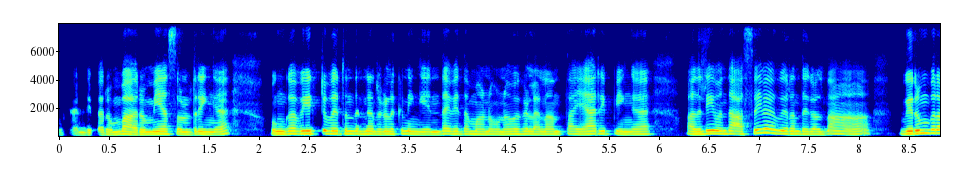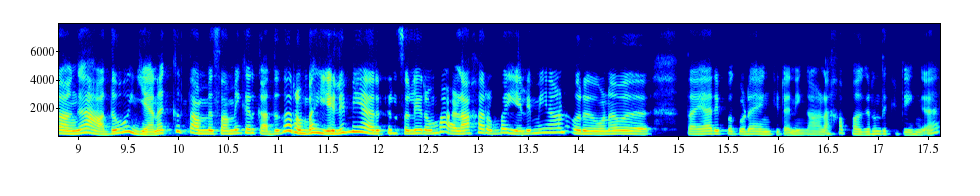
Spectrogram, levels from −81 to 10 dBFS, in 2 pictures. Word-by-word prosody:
கண்டிப்பா. 145 Hz, +1 st, -6 dB
ரொம்ப 165 Hz, +3 st, 0 dB
அருமையா 170 Hz, +3 st, +2 dB
சொல்றீங்க. 165 Hz, 0 st, 0 dB, 0.6 s
உங்க 180 Hz, +2 st, +3 dB
வீட்டு 200 Hz, +2 st, +4 dB
விருந்தினர்களுக்கு 180 Hz, -1 st, -1 dB
நீங்க 170 Hz, -2 st, -1 dB
எந்த 170 Hz, +3 st, -1 dB
விதமான 175 Hz, -1 st, -2 dB
உணவுகளெல்லாம் 175 Hz, 0 st, -1 dB
தயாரிப்பீங்க. 180 Hz, -1 st, -2 dB, 0.5 s
அதுலேயும் 205 Hz, +5 st, +3 dB
வந்து 200 Hz, 0 st, 0 dB
அசைவ 230 Hz, +9 st, 0 dB, 0.2 s
விருந்துகள் 180 Hz, -2 st, -1 dB
தான் 195 Hz, -1 st, -1 dB, 0.6 s
விரும்புறாங்க, 220 Hz, 0 st, +5 dB, 0.2 s
அதுவும் 250 Hz, -, +2 dB, 0.2 s
எனக்கு 230 Hz, -, 0 dB
தம் 220 Hz, -2 st, +2 dB
சமைக்கிறதுக்கு 240 Hz, +5 st, -1 dB
அதுதான் 405 Hz, -2 st, +2 dB
ரொம்ப 230 Hz, +3 st, +5 dB, 0.2 s
எளிமையா 310 Hz, +6 st, +4 dB
இருக்குன்னு 220 Hz, +1 st, -2 dB
சொல்லி, 225 Hz, +2 st, +2 dB
ரொம்ப 245 Hz, +9 st, -1 dB
அழகா, 225 Hz, +6 st, +1 dB
ரொம்ப 220 Hz, +6 st, -5 dB, 0.2 s
எளிமையான 270 Hz, +8 st, -3 dB, 0.2 s
ஒரு 205 Hz, -2 st, +3 dB
உணவு 210 Hz, +2 st, 0 dB, 0.6 s
தயாரிப்ப 190 Hz, +1 st, -4 dB
கூட 180 Hz, +1 st, -4 dB
என்கிட்ட 170 Hz, -, -7 dB
நீங்க 85 Hz, -1 st, -9 dB
அழகா 245 Hz, -, -9 dB
பகிர்ந்துக்கிட்டீங்க. 170 Hz, -3 st, -7 dB
190 Hz, 135 wpm, -22 LUFS, 175-220 Hz, 0.6 s, விரும்புறாங்க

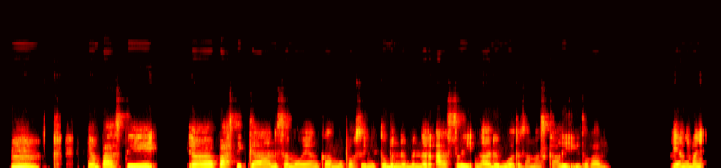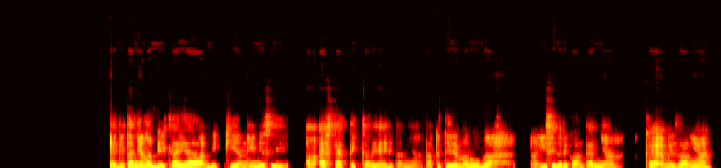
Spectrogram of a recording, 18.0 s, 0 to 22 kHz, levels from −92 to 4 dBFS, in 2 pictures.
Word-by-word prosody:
Mmm, 245 Hz, -6 st, +5 dB, 0.6 s
yang 215 Hz, 0 st, +1 dB
pasti, 220 Hz, +3 st, +3 dB, 0.5 s
eee, 200 Hz, -1 st, +4 dB
pastikan 205 Hz, -1 st, 0 dB
semua 210 Hz, -4 st, -3 dB
yang 200 Hz, 0 st, -6 dB
kamu 200 Hz, -2 st, -5 dB
posting -, -, -3 dB
itu -, -, -3 dB
benar-benar 205 Hz, -1 st, 0 dB
asli 215 Hz, 0 st, 0 dB
nggak -, -, -2 dB
ada -, -, +2 dB
buatan 185 Hz, +1 st, -3 dB
sama 185 Hz, -1 st, -10 dB
sekali 195 Hz, +1 st, -3 dB
gitu 170 Hz, 0 st, -7 dB
kan, 170 Hz, 0 st, -6 dB, 0.8 s
iya 205 Hz, -2 st, 0 dB
namanya. 180 Hz, 0 st, -1 dB, 1.6 s
Editannya 270 Hz, +6 st, +5 dB
lebih 265 Hz, +1 st, +5 dB
kayak 220 Hz, -4 st, +5 dB
bikin 230 Hz, 0 st, -2 dB
ini 270 Hz, -2 st, +2 dB
sih, 200 Hz, -6 st, -1 dB
eee, 215 Hz, +2 st, -6 dB
estetik 250 Hz, +2 st, -3 dB
kali 185 Hz, -4 st, -3 dB
ya -, -, -2 dB
editannya 175 Hz, +1 st, -7 dB
tapi 195 Hz, +6 st, -7 dB
tidak 215 Hz, -6 st, +2 dB
merubah, 195 Hz, -1 st, +2 dB, 0.5 s
eee, -, -, -4 dB
isi 215 Hz, +1 st, +2 dB
dari 195 Hz, 0 st, +1 dB
kontennya, 195 Hz, -2 st, -2 dB, 0.3 s
kayak 210 Hz, 0 st, +3 dB
misalnya 210 Hz, +6 st, 0 dB
205 Hz, 135 wpm, -23 LUFS, 195-230 Hz, 1.6 s, Mmm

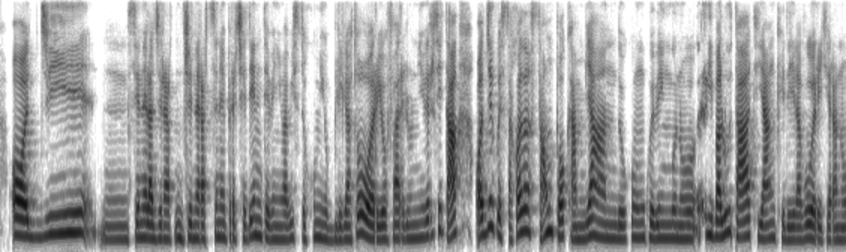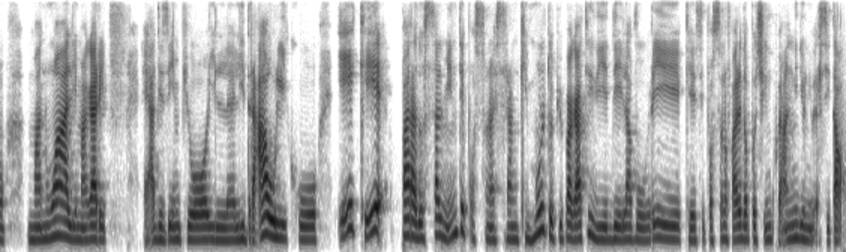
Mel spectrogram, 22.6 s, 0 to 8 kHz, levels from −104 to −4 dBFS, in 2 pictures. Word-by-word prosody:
oggi 215 Hz, +5 st, +5 dB
uhm, 155 Hz, -4 st, -8 dB
se 155 Hz, +4 st, -3 dB
nella 175 Hz, -1 st, +4 dB
genera 160 Hz, 0 st, -2 dB
generazione 165 Hz, +1 st, -2 dB
precedente 180 Hz, +2 st, -2 dB
veniva 155 Hz, -1 st, -3 dB
visto 160 Hz, 0 st, -6 dB
come 180 Hz, -2 st, -5 dB
obbligatorio 160 Hz, +2 st, +2 dB
fare 165 Hz, +1 st, -2 dB
l'università, 195 Hz, +8 st, +2 dB, 0.2 s
oggi 200 Hz, +10 st, +4 dB
questa 190 Hz, -, -2 dB
cosa 245 Hz, +7 st, +4 dB
sta 255 Hz, +1 st, -3 dB
un 255 Hz, 0 st, +4 dB
po' 190 Hz, -3 st, +4 dB
cambiando, 165 Hz, -1 st, 0 dB
comunque 175 Hz, 0 st, -3 dB
vengono 165 Hz, -1 st, -2 dB
rivalutati 195 Hz, -2 st, +3 dB
anche 165 Hz, 0 st, -1 dB
dei 150 Hz, 0 st, -2 dB
lavori 155 Hz, +1 st, +1 dB
che 155 Hz, -, -8 dB
erano 150 Hz, 0 st, -3 dB, 0.3 s
manuali, 160 Hz, +4 st, +2 dB
magari, 155 Hz, 0 st, +3 dB, 0.5 s
ehm, -, -, -10 dB
ad 140 Hz, +2 st, -2 dB
esempio 155 Hz, 0 st, -1 dB
il 150 Hz, -1 st, -2 dB
l'idraulico 160 Hz, -1 st, +2 dB, 0.2 s
e 270 Hz, +9 st, -1 dB
che, 255 Hz, +4 st, +3 dB, 0.3 s
paradossalmente 200 Hz, -, +1 dB
possono 160 Hz, -10 st, -9 dB
essere 150 Hz, +2 st, -8 dB
anche 155 Hz, +1 st, -7 dB
molto 205 Hz, -, 0 dB
più 165 Hz, -, -7 dB
pagati 170 Hz, +6 st, +2 dB
di 155 Hz, -3 st, -3 dB
dei 155 Hz, 0 st, -2 dB
lavori 155 Hz, +1 st, -3 dB
che 145 Hz, -1 st, -5 dB
si 145 Hz, -, -16 dB
possono 150 Hz, +2 st, -7 dB
fare 155 Hz, 0 st, -1 dB
dopo 155 Hz, 0 st, -2 dB
5 155 Hz, +1 st, -6 dB
anni 160 Hz, +4 st, -3 dB
di 165 Hz, -, -2 dB
università. 145 Hz, -2 st, -4 dB
165 Hz, 150 wpm, -23 LUFS, 155-190 Hz, 0.5 s, oggi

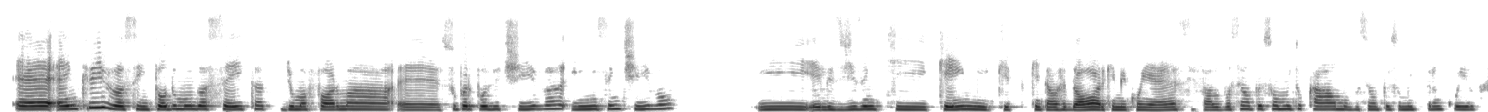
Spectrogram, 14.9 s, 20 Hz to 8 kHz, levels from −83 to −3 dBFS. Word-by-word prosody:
É 235 Hz, -2 st, +6 dB
é -, -, +5 dB
incrível, 290 Hz, +3 st, +5 dB
assim, 230 Hz, -1 st, +1 dB
todo 230 Hz, +2 st, +3 dB
mundo 245 Hz, 0 st, +2 dB
aceita 235 Hz, 0 st, 0 dB
de 205 Hz, +3 st, -1 dB
uma 220 Hz, 0 st, 0 dB
forma, 220 Hz, 0 st, 0 dB
eh, 195 Hz, -1 st, -4 dB
super 240 Hz, 0 st, +2 dB
positiva 235 Hz, +1 st, -1 dB, 0.2 s
e 220 Hz, -, -7 dB
incentivam, 255 Hz, +4 st, -2 dB, 0.8 s
e 220 Hz, 0 st, -2 dB
eles 205 Hz, 0 st, -1 dB
dizem 225 Hz, +3 st, +1 dB, 0.2 s
que 215 Hz, -2 st, -2 dB
quem 225 Hz, +1 st, +4 dB
me 220 Hz, -3 st, 0 dB
que 205 Hz, -, -4 dB, 0.2 s
quem 215 Hz, -, -2 dB
tá 205 Hz, 0 st, -2 dB
ao 200 Hz, -, +2 dB
redor, 200 Hz, +1 st, +4 dB
quem 205 Hz, 0 st, -3 dB
me 200 Hz, -1 st, -1 dB
conhece, 200 Hz, 0 st, -2 dB
fala: 200 Hz, 0 st, -3 dB
"Você 215 Hz, +4 st, -6 dB
é -, -, -1 dB
uma 240 Hz, -, -5 dB
pessoa 245 Hz, +1 st, -2 dB
muito 245 Hz, +1 st, -3 dB
calma, 225 Hz, -2 st, -3 dB
você 210 Hz, +2 st, -13 dB
é -, -, -2 dB
uma 215 Hz, -, -7 dB
pessoa 220 Hz, 0 st, -6 dB
muito 215 Hz, 0 st, -4 dB
tranquila", 225 Hz, -1 st, -4 dB
225 Hz, 170 wpm, -23 LUFS, 215-240 Hz, 0.8 s, É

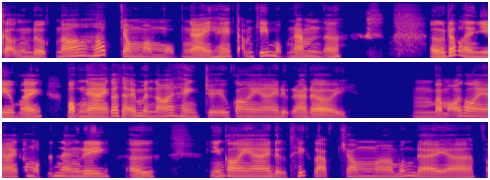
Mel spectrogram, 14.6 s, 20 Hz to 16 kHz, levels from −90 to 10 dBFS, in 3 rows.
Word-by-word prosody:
cận -, -, +2 dB, 0.2 s
được 125 Hz, -2 st, 0 dB
nó 170 Hz, +6 st, +3 dB
hết 220 Hz, +6 st, -1 dB
trong 155 Hz, -2 st, +1 dB
vòng 130 Hz, -2 st, -5 dB
1 120 Hz, -1 st, -8 dB
ngày 120 Hz, -2 st, +5 dB
hay 155 Hz, +3 st, 0 dB
thậm 140 Hz, -, -7 dB
chí 195 Hz, +5 st, +2 dB
1 215 Hz, -, -8 dB
năm 150 Hz, +2 st, 0 dB
nữa. 160 Hz, -, -2 dB, 0.9 s
Ừ, 135 Hz, 0 st, +3 dB
rất -, -, +5 dB
là 145 Hz, -, +3 dB
nhiều 135 Hz, 0 st, +4 dB
bạn, 130 Hz, +2 st, +5 dB, 0.3 s
1 140 Hz, -, +5 dB
ngày 140 Hz, -2 st, +6 dB
có 190 Hz, -, +3 dB
thể, -, -, +2 dB
mình 160 Hz, -4 st, -2 dB
nói, 145 Hz, +7 st, +2 dB
hàng 160 Hz, -7 st, -1 dB
triệu -, -, -5 dB
con 155 Hz, +1 st, -2 dB
AI 145 Hz, -1 st, -1 dB
được -, -, -7 dB
ra 140 Hz, +3 st, 0 dB
đời, 115 Hz, -4 st, +1 dB, 0.7 s
ừm, 135 Hz, 0 st, -14 dB
và 125 Hz, -, +2 dB
mỗi 180 Hz, -, -1 dB
con 180 Hz, -2 st, +2 dB
AI 155 Hz, 0 st, +1 dB
có 185 Hz, -, -13 dB
một -, -, -7 dB
tính 190 Hz, +3 st, -11 dB
năng 160 Hz, -4 st, -3 dB
riêng. 170 Hz, 0 st, +4 dB, 0.2 s
Ừ, 135 Hz, +3 st, -3 dB, 0.6 s
những 160 Hz, -, -3 dB
con 190 Hz, -2 st, +2 dB
AI 165 Hz, 0 st, +2 dB
được -, -, -5 dB
thiết 205 Hz, +4 st, -6 dB
lập -, -, -1 dB
trong, 155 Hz, 0 st, -6 dB
ơ, 150 Hz, 0 st, -5 dB
vấn 175 Hz, +6 st, -10 dB
đề, 130 Hz, -7 st, 0 dB
ờ, 125 Hz, 0 st, -3 dB
v -, -, -16 dB
150 Hz, 225 wpm, -23 LUFS, 135-165 Hz, 0.9 s, ngày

